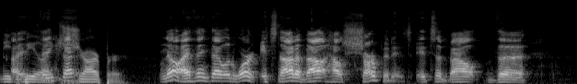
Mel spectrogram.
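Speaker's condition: No condition

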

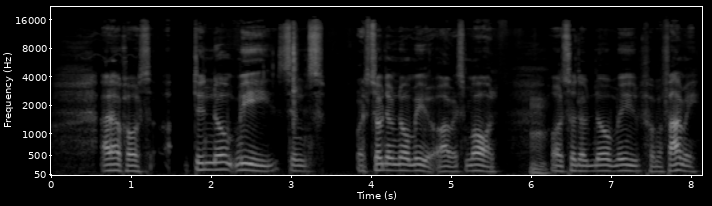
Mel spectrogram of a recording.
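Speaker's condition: Down syndrome; present from birth, 28 years old, learned to walk, talk, read and write

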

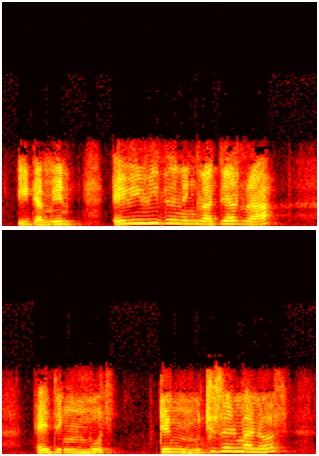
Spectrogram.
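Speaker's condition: Down syndrome; trisomy 21, extra chromosome in pair 21, genetic alteration, age 11

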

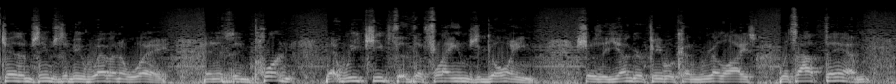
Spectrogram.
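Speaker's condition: No condition

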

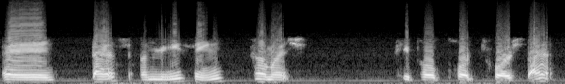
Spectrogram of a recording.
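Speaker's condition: Cerebral palsy; accepts own voice

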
